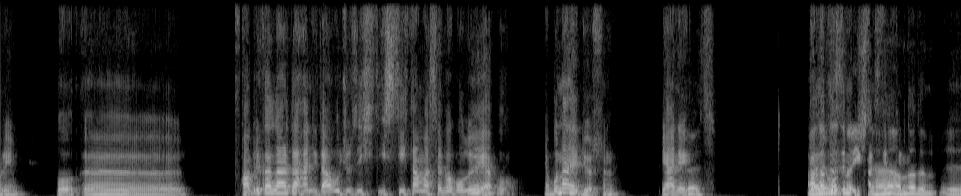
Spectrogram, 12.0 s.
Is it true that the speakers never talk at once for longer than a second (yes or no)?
no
